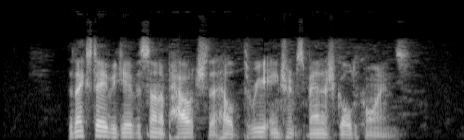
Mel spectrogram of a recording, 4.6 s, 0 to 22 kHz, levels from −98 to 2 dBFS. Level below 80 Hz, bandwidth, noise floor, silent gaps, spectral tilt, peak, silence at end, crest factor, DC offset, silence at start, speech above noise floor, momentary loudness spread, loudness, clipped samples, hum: -58 dBFS; 7.6 kHz; -70 dBFS; none; -4.5 dB/octave; -2 dBFS; 0.6 s; 22 dB; under 0.1%; 0.7 s; 47 dB; 10 LU; -23 LUFS; under 0.1%; none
